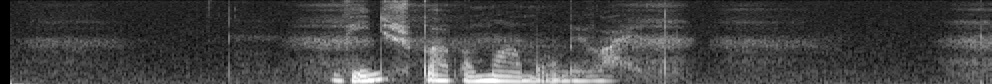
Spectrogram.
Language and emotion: Russian, sad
